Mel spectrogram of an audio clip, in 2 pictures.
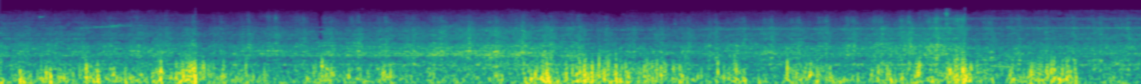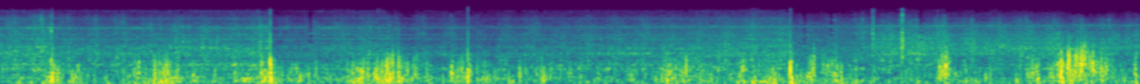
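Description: Moving train heard from the open side of a coach: a continuous rumble with irregular rattling and clattering of the wheels and carriage over the track.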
